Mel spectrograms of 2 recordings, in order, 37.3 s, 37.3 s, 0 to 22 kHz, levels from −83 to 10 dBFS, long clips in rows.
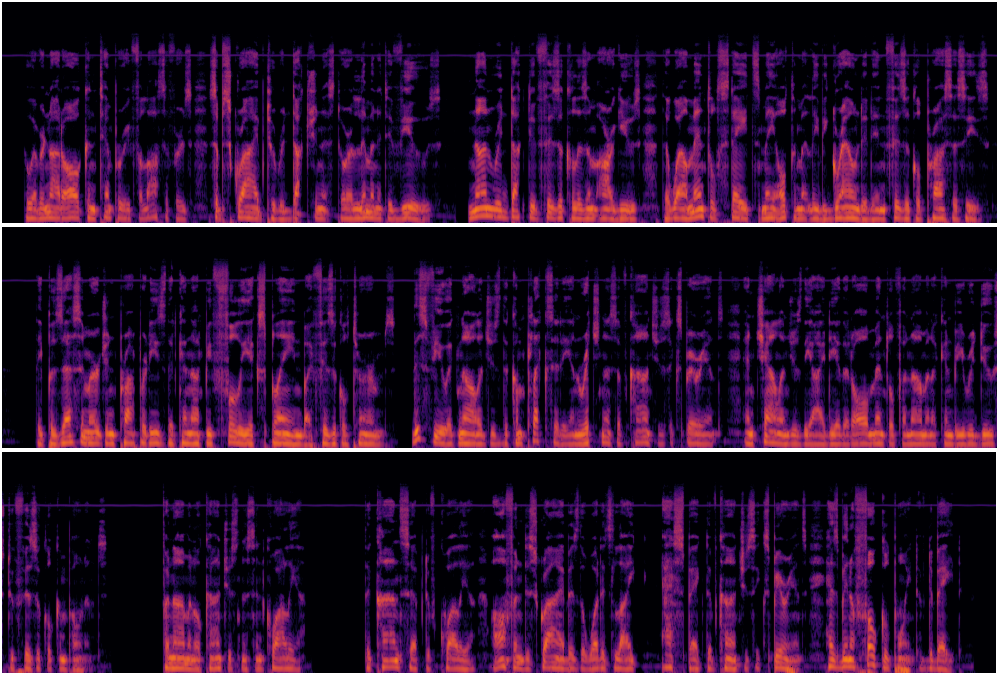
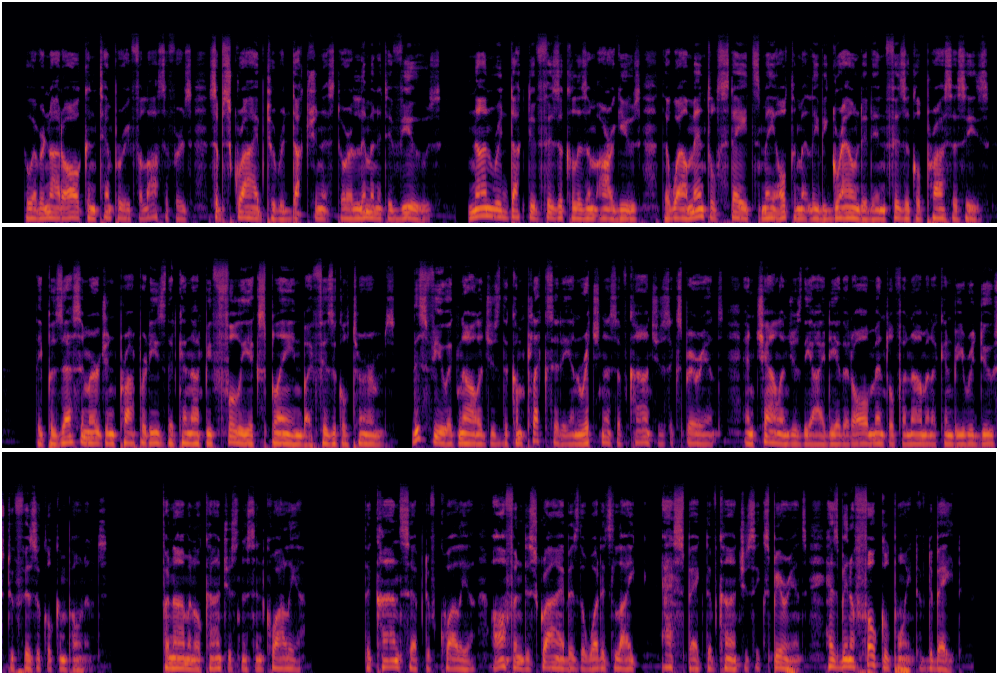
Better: second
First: high-pitched whine; faint; throughout; 8 kHz, 30 dB below the speech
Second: none

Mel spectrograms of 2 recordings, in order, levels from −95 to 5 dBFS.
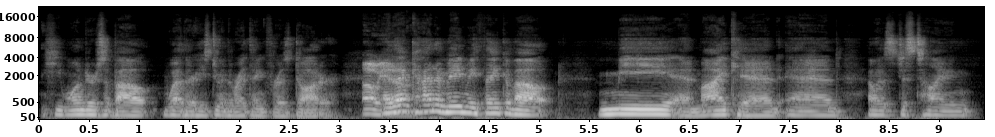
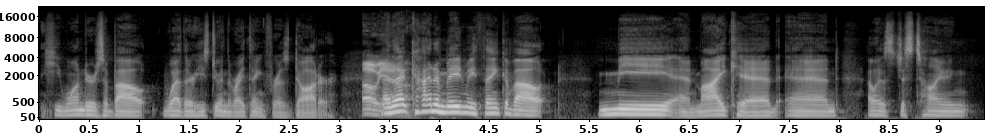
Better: second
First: room echo; slight; dies away in 0.2 s // off-mic speech; far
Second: none

